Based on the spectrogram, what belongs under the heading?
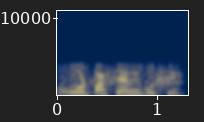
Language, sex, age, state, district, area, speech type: Bengali, female, 18-30, West Bengal, Purba Bardhaman, urban, conversation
